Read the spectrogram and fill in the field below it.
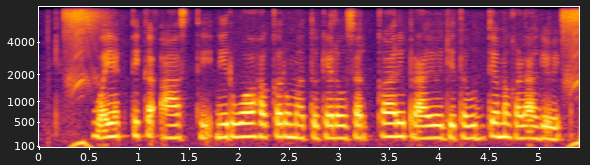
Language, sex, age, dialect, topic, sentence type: Kannada, female, 31-35, Coastal/Dakshin, banking, statement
